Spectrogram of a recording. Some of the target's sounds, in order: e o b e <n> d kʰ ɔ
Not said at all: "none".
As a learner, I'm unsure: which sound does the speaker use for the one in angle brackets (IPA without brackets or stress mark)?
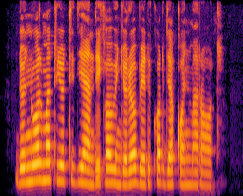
none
